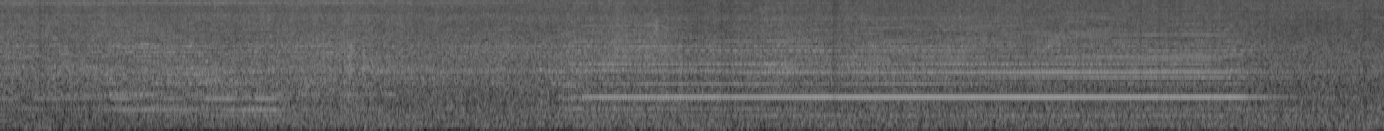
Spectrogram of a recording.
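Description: Diesel locomotive horn on an Indian Railways line: a short blast about a second in, then one long steady blast of about five seconds starting about four seconds in, over the steady low rumble of diesel trains.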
